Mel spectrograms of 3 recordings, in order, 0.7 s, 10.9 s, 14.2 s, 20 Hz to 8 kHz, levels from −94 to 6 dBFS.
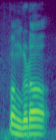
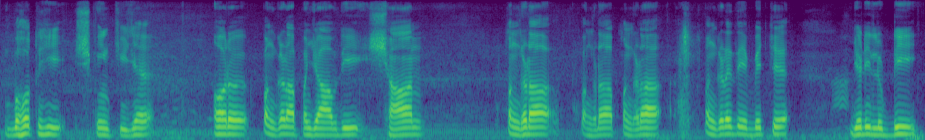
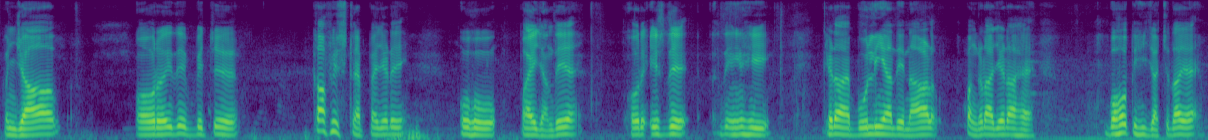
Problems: none marked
